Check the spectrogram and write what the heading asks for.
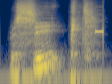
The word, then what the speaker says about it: receipt: Receipt. Receptor. Ah! And now you choose to be quiet? The P is silent. The P is silent. The P is silent? It's receipt. There it is.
